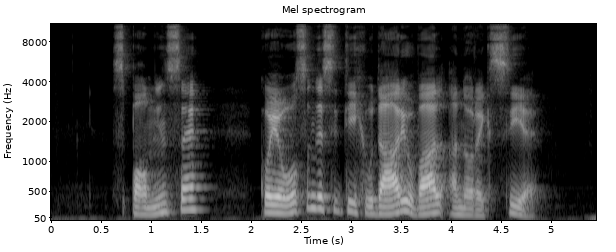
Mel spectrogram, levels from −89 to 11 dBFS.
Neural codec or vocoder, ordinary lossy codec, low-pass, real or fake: none; none; none; real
